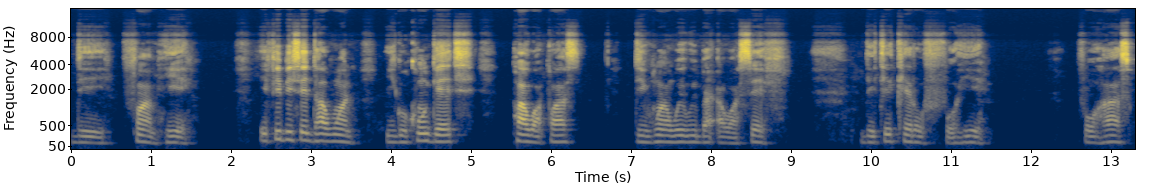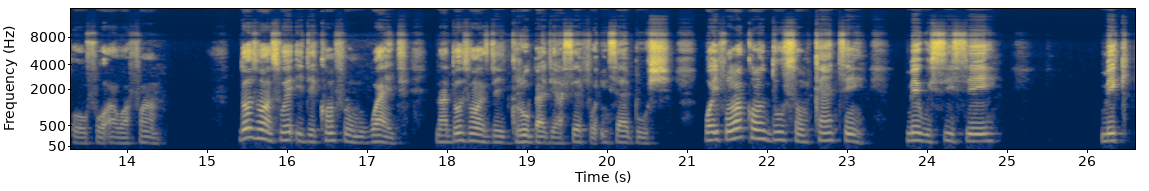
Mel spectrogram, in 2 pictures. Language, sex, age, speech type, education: Nigerian Pidgin, male, 30-45, spontaneous, tertiary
